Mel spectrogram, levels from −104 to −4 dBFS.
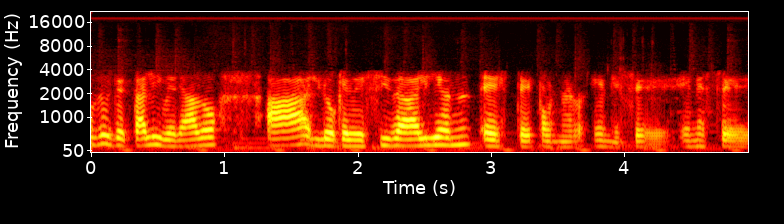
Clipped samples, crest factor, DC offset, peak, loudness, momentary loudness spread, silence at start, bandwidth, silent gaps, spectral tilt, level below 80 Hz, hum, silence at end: under 0.1%; 16 dB; under 0.1%; -14 dBFS; -28 LUFS; 16 LU; 0 s; 19 kHz; none; -7 dB/octave; -66 dBFS; none; 0 s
